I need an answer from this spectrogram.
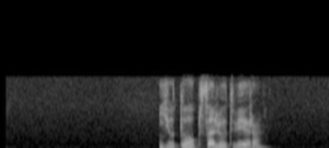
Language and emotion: Russian, positive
